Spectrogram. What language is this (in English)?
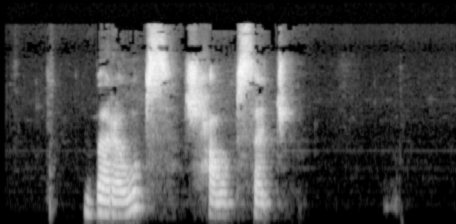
Kabardian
